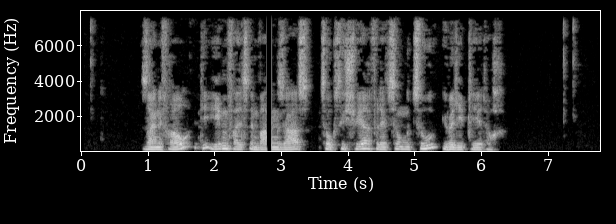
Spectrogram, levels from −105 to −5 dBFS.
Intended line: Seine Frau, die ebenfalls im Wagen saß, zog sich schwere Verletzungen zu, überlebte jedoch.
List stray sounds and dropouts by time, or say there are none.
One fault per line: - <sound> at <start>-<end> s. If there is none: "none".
- dropout at 2.8-2.9 s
